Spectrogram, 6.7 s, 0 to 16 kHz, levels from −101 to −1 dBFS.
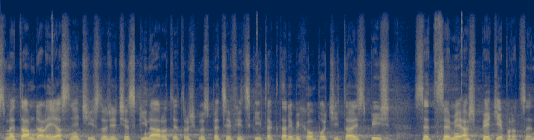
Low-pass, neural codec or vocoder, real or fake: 14.4 kHz; none; real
